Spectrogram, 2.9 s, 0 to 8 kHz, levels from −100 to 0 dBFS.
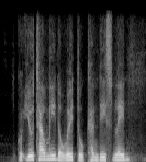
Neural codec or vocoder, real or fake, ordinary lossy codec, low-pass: codec, 16 kHz in and 24 kHz out, 0.6 kbps, FocalCodec, streaming, 2048 codes; fake; none; 7.2 kHz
